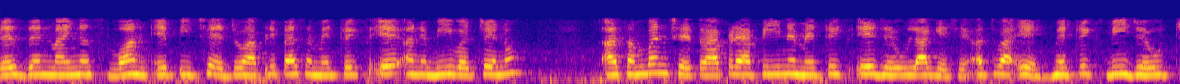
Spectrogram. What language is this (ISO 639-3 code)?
guj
